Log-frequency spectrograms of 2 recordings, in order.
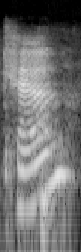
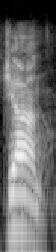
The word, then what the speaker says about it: Can: Is it Khan? No, in Turkish, John.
